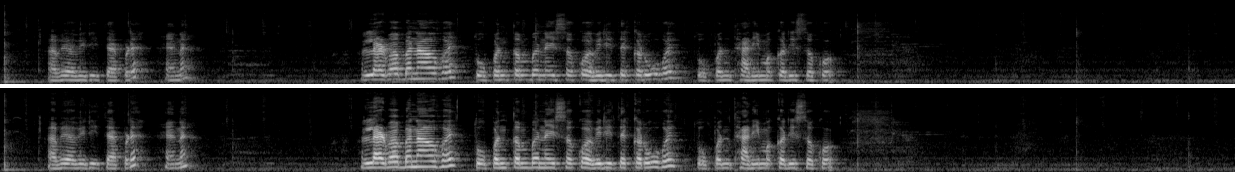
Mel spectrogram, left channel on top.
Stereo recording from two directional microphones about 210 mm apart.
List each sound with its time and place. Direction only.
0.4 s a woman's voice: 40° right (ahead or behind)
3.6 s a woman's voice: 40° right (ahead or behind)
8.6 s dishes: 35° right (ahead or behind)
